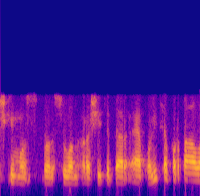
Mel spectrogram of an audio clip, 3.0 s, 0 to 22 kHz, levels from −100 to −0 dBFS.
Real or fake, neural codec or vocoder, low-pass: real; none; 3.6 kHz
